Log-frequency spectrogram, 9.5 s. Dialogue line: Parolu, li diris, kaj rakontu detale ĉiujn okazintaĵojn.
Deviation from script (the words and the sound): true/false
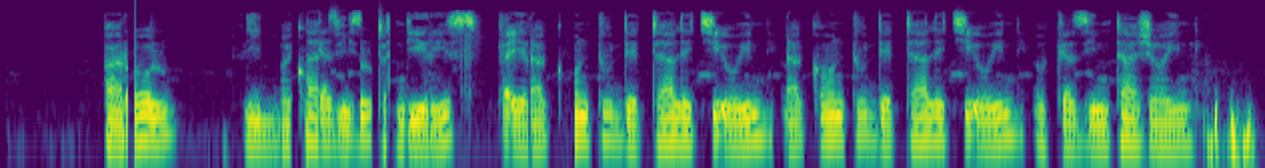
true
